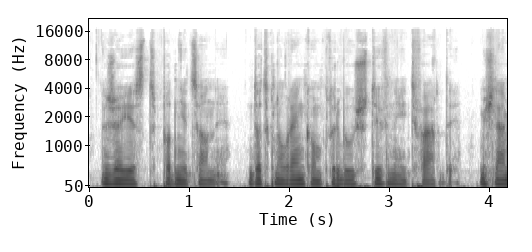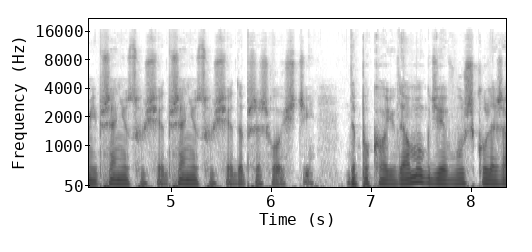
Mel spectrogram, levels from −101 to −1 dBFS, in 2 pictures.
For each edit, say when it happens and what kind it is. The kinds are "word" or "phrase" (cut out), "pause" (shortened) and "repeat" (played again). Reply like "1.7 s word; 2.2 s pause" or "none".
1.5 s pause; 2.3 s word; 3.8 s pause; 5.0 s repeat; 6.6 s pause; 7.3 s word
